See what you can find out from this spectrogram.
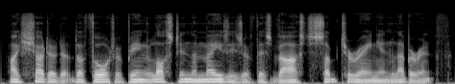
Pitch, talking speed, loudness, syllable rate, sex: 100 Hz, 210 wpm, -16 LUFS, 5.5 syllables/s, male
